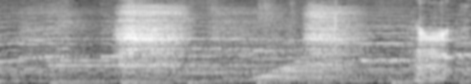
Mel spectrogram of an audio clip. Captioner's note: heavy breathing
